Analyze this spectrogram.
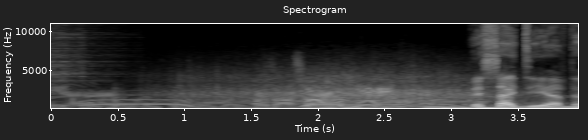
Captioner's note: crowd cheering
